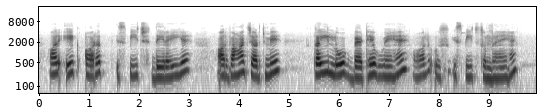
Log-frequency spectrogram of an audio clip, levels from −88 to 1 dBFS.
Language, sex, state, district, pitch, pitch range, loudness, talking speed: Hindi, female, Jharkhand, Sahebganj, 220 Hz, 200-260 Hz, -19 LUFS, 130 wpm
